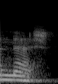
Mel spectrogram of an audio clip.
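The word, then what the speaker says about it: gnash: गया साइलेंट हो गया, एन की जी की आवाज़ नहीं आएगी, हो जाएगा नैश।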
